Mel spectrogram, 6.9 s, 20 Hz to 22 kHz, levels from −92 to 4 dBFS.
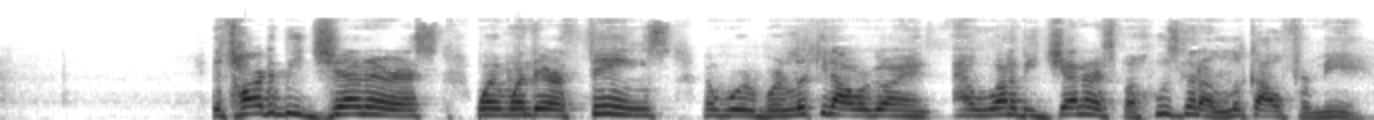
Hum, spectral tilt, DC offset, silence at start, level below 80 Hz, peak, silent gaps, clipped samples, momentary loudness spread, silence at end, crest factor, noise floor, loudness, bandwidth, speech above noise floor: none; -5.5 dB/octave; under 0.1%; 1.05 s; -66 dBFS; -2 dBFS; none; under 0.1%; 8 LU; 0.05 s; 16 dB; -77 dBFS; -18 LUFS; 11.5 kHz; 60 dB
